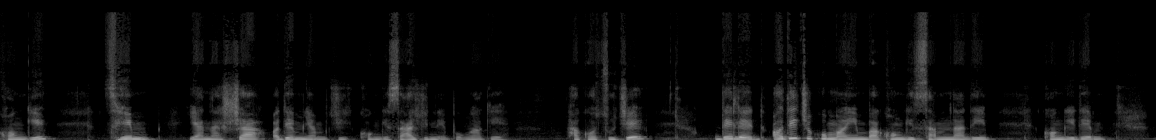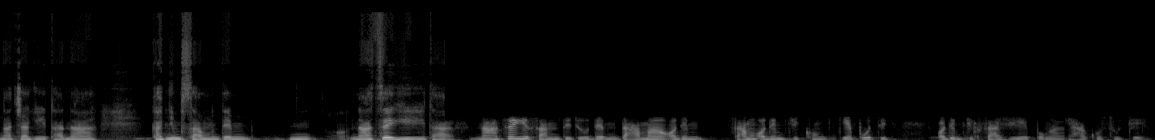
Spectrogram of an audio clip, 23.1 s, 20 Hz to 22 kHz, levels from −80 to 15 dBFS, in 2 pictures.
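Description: From 6.31 to 6.45 s, a lost packet rebuilt from error correction: the decoder played low-bitrate copies carried in the following packets, so about 80 ms of speech, which fits four lost 20 ms packets, sounds rougher and noisier with no gap. The same repair recurs at 7.92 to 7.98 s for about 40 ms and at 11.83 to 11.85 s for about 20 ms.

Immediately after the first repair come two short concealed packet losses, at 6.47 to 6.51 s and 6.51 to 6.56 s. Each drops 20 ms that never arrived in time. The receiver extrapolated the preceding sound for 17 ms and then 30 ms before rejoining the real signal, which is heard as a brief smear or wobble.

At 16.0 s the input switched to a poorer device, likely a change of microphone or headset profile. There is no silence at the change, but nothing above 3.6 kHz survives. The level drops about 5 dB and a new noise floor sits roughly 45 dB below the speech. 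The result is a duller, boxier tone through to the end.

Within that stretch, at 22.15 to 22.22 s, a burst of packet loss removes about 60 ms. Concealment extends the last sound for about 52 ms and fades it, producing a held buzz or hiss before the speech resumes later than it should.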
